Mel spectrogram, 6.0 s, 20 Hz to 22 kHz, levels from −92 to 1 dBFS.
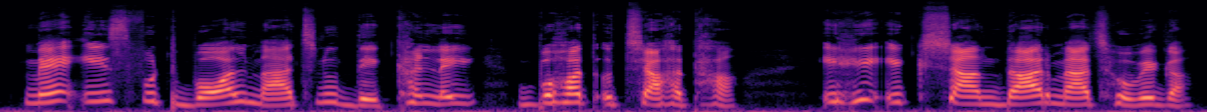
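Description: Listening to the speech recording, nothing technical stood out.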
